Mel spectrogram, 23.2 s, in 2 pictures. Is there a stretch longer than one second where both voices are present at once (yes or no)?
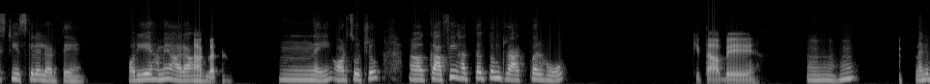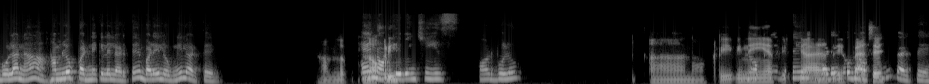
yes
